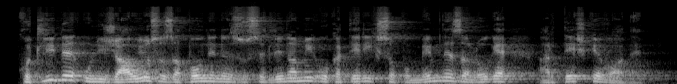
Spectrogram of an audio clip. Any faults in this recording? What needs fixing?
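Starved lossy coding runs through the whole clip, likely Opus compression in its music (CELT) mode at a rate fitting about 24 kbps. Short of bits, the encoder fills bands with folded or noise content, so the speech sounds rough, grainy and noisy while keeping full bandwidth. Encoding at a higher bitrate, or working from the uncompressed source, would prevent it.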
